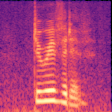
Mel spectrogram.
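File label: "derivative", American English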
